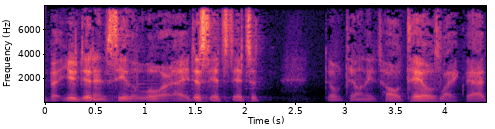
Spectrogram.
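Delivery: low, soft, patronizing reassurance; placating disbelief. Acted. Disciples humoring Mary after her report, placating disbelief. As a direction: talk her down quietly and haltingly.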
